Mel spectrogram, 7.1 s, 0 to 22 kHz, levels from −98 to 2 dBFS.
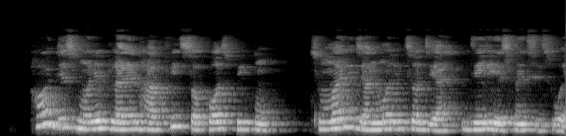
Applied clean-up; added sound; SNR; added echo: none; none; none; reverberation time 0.6 s.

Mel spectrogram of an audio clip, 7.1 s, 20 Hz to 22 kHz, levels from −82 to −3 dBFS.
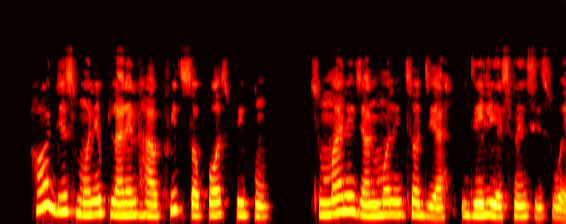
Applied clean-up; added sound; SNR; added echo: none; none; none; none.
